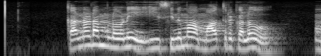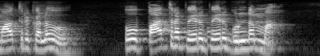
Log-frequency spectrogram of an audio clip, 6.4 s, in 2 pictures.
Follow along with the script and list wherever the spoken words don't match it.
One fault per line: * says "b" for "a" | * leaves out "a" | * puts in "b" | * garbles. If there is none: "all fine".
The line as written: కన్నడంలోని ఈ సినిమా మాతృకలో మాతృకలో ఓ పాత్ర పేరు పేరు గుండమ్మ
all fine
